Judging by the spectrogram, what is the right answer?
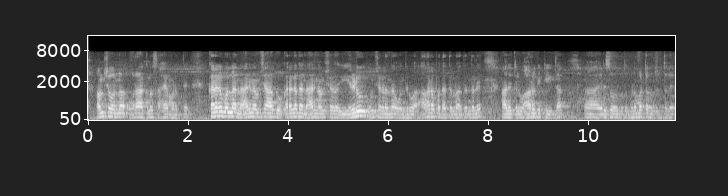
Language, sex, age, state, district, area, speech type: Kannada, male, 30-45, Karnataka, Kolar, rural, spontaneous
